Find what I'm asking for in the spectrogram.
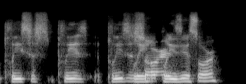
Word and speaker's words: plesiosaur: Plesiosaur.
